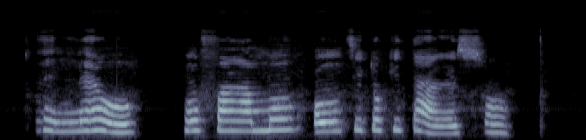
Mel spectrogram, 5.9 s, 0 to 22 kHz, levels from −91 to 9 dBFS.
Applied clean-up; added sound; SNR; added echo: none; none; none; none.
